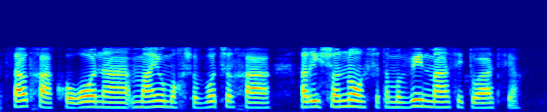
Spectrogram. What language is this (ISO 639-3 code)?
heb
